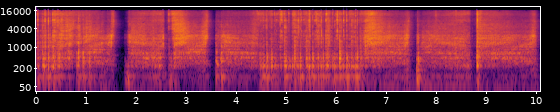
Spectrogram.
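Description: Fingertips and short nails of both hands tap and scratch fast in claw-like motions across a large, solid, dark wood or wood-look tabletop. The result is a dense, continuous rustling scrape with a warm midrange body and a bright edge. It breaks off into short silences a few times before starting again.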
